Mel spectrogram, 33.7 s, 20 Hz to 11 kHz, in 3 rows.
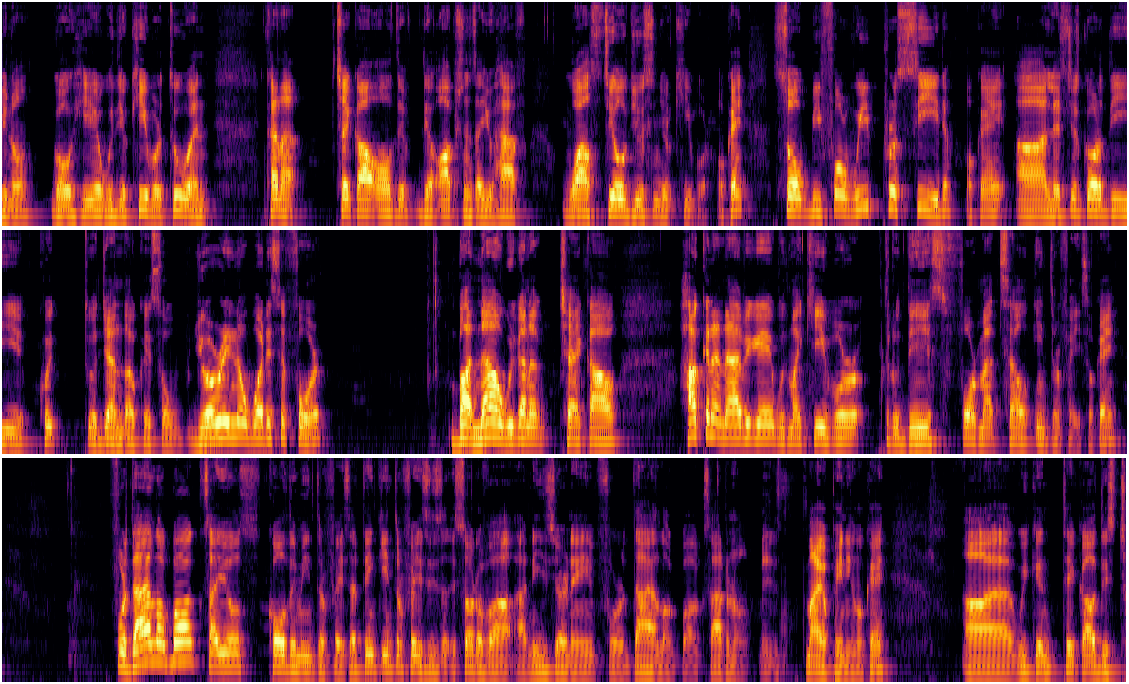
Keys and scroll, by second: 23.6 ctrl+1.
